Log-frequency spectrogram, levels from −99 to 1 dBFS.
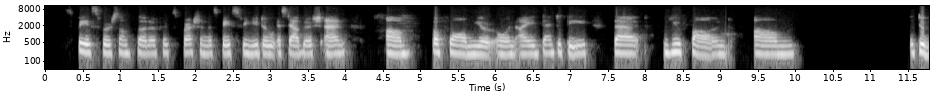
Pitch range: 180-205 Hz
